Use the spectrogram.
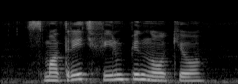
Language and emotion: Russian, neutral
